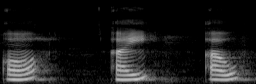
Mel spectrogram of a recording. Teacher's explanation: अर्धविवृत स्वर, इसके उच्चारण में मुख आधा खुलता है, ओ, ऐ, औ। ये जो है अर्धविवृत स्वर है, मुख आधा खुल रहा है।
